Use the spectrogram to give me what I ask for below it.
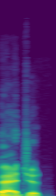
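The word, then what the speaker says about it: Bagehot: badgett it's spelled b-a-g-e-h-o-t but the the British pronounce it badgett and he said that the purpose of a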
